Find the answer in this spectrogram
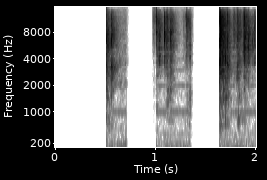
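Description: Faint handling noise of trading cards: three short scratchy slides about half a second apart as gloved hands flip through a stack of cards.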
